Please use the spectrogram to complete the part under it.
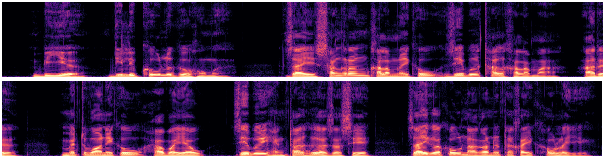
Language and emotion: Bodo, neutral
